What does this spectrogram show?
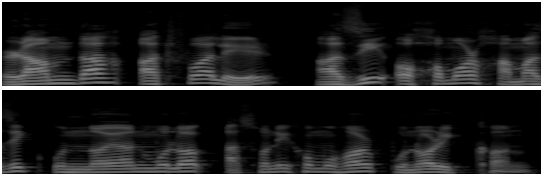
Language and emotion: Assamese, neutral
